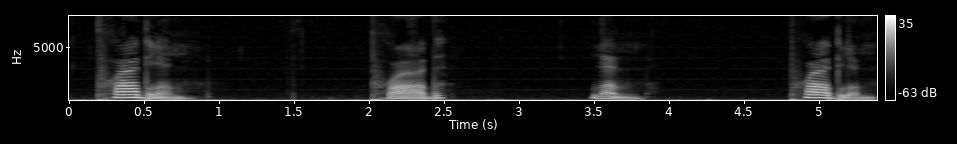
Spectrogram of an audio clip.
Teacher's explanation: using that very tiny uh in the unstressed syllables · Term: Schwa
